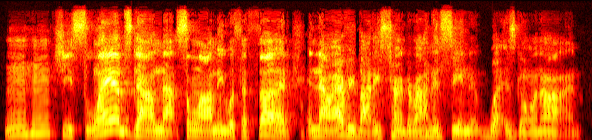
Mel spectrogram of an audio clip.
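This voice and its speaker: A man's voice: mid-range voice, moderate pace, fairly bright tone. Conversational man narrating drama scenes. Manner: conversational, storytelling. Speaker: narrator reading stage directions.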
